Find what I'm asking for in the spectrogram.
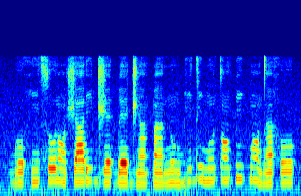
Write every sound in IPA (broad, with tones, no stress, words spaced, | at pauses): ɡ͡bo˨hĩ˨ so˧ɾɔ̃˨ ʃa˧ɾi˧ d͡ʒɛ˨ɡ͡bɛ˨d͡ʒã˨k͡pã˨ nũ˨ɡ͡bi˨˦ di˦˨mũ˧tɔ̃˧k͡pi˦ ɡ͡bɔ̃˦˨dã˧ho˧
